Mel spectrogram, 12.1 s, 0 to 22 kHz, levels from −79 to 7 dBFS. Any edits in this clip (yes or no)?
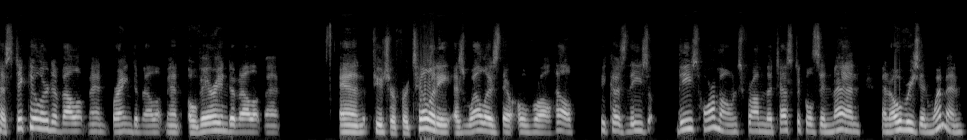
no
